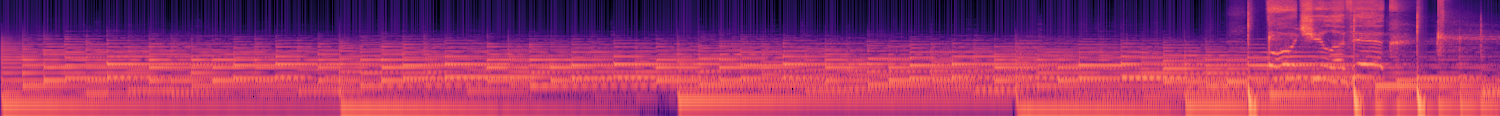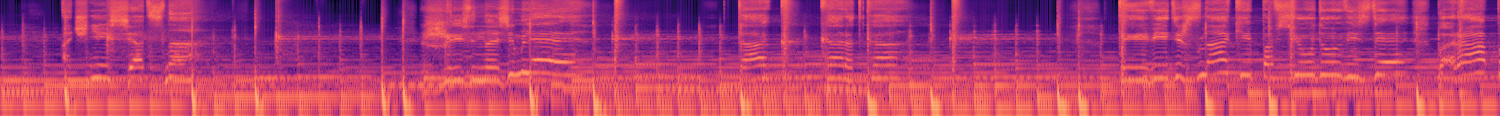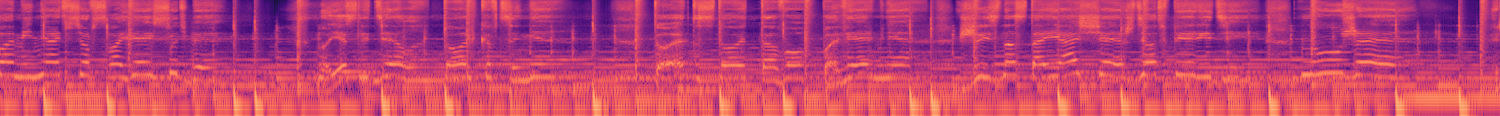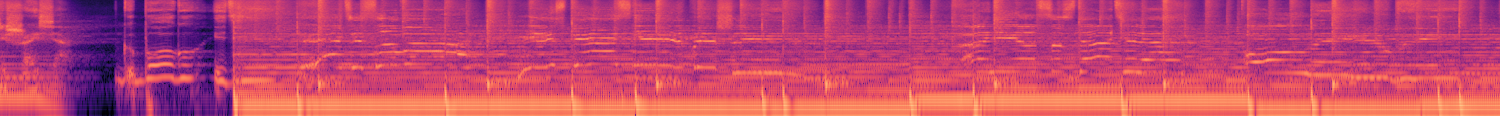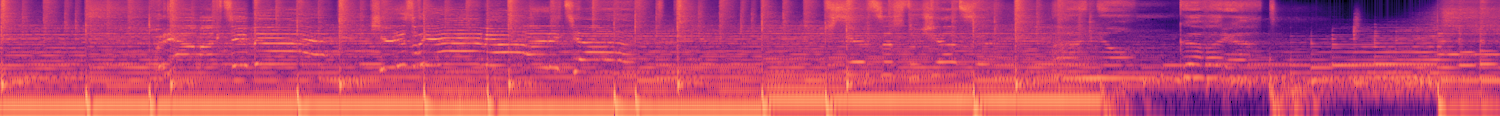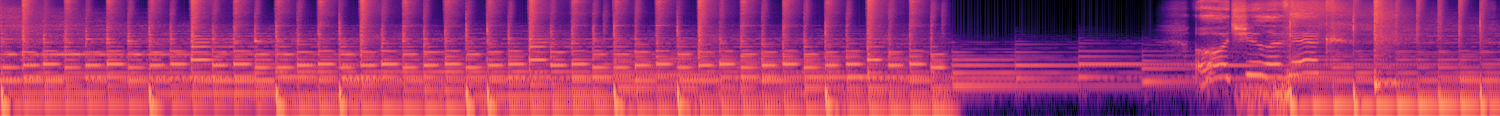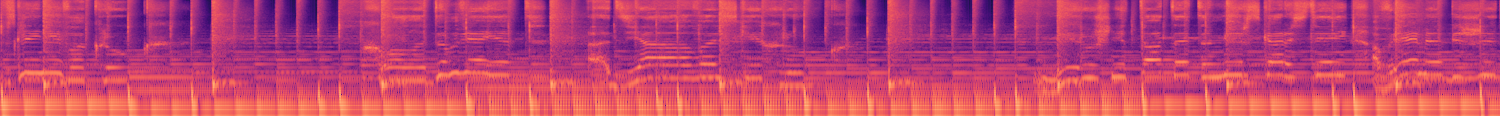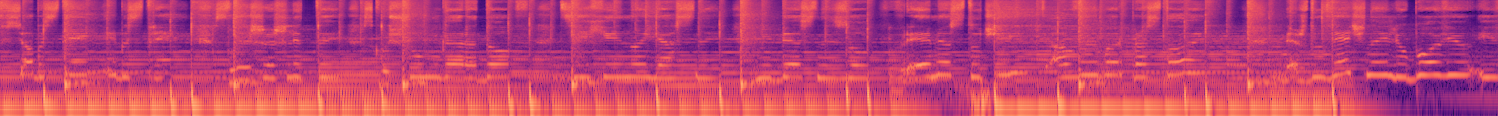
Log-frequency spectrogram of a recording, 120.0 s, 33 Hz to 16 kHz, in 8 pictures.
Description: песня ai
220 просмотров 864 прослушивания 69 скачиваний BPM: 71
